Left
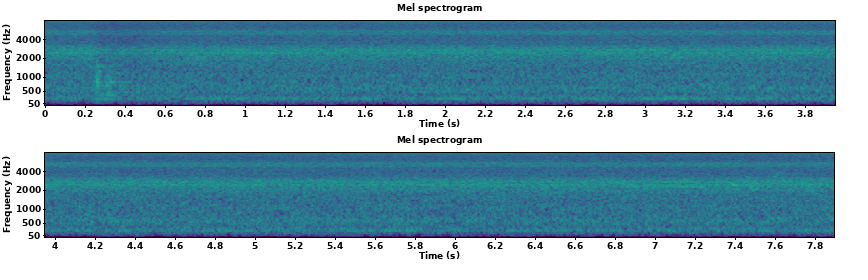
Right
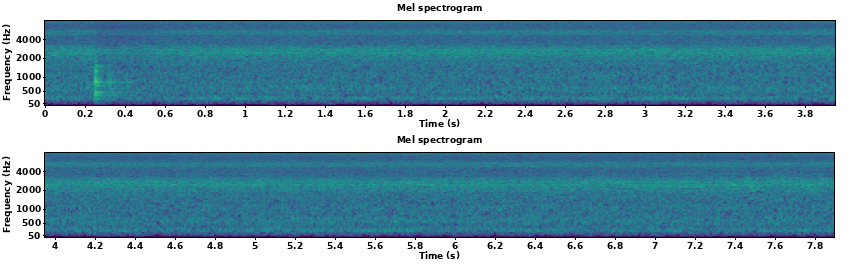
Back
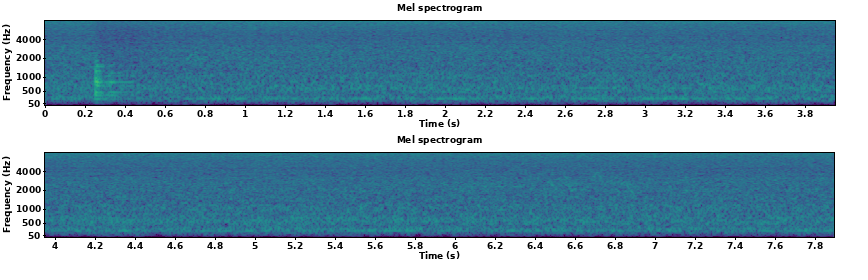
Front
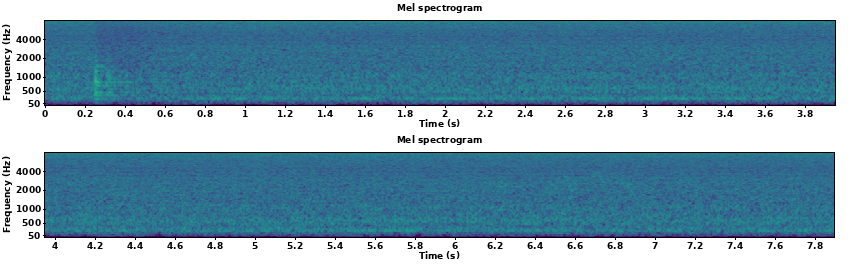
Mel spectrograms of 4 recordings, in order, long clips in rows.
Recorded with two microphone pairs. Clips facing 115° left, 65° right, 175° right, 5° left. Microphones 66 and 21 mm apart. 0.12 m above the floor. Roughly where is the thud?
Right.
